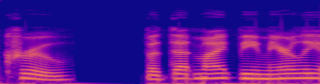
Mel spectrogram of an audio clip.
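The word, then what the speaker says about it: Crewe: difference in the name Madame Pascal pronounced it as if it were Kuru instead of crew but that might be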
